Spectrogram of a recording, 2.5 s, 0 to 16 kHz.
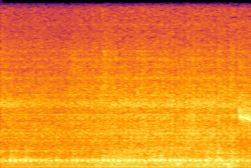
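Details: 2012 Nissan Murano at fast idle, extra microphone mounted low near the AC compressor: rough, steady whirring rattle from the wobbling AC compressor pulley hub bearing; compressor also leaking, and replaced.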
